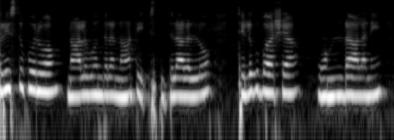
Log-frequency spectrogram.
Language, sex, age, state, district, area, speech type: Telugu, female, 45-60, Andhra Pradesh, Kurnool, rural, spontaneous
